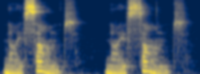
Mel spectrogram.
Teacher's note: the consonant s joins with the following vowel in the next word · The s from nice joins with the next word, aunt, and becomes sant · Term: linking sounds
